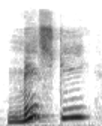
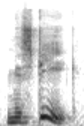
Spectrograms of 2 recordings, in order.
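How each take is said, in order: First: The stress is on the first syllable. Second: The stress is on the second syllable. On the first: The speaker calls it wrong. "you are putting the stress on the first syllable, which is wrong" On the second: The speaker calls it right. "you will say mystique"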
